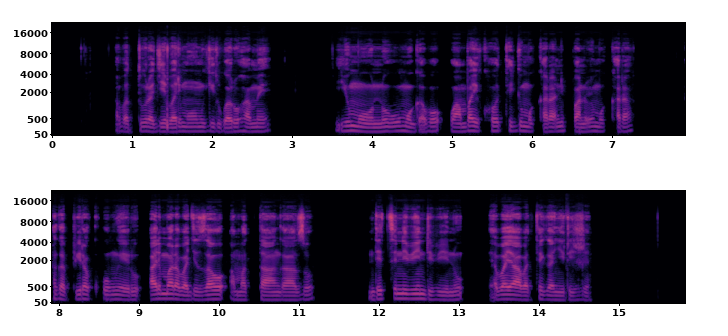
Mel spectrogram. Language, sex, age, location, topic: Kinyarwanda, male, 18-24, Kigali, government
